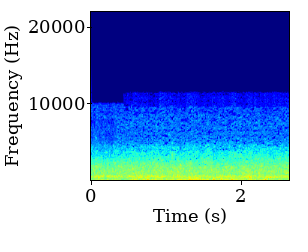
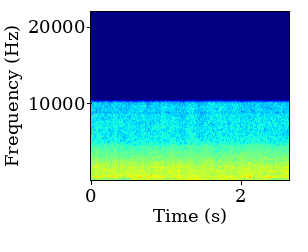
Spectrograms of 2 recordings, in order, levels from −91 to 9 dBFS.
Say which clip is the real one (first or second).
first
